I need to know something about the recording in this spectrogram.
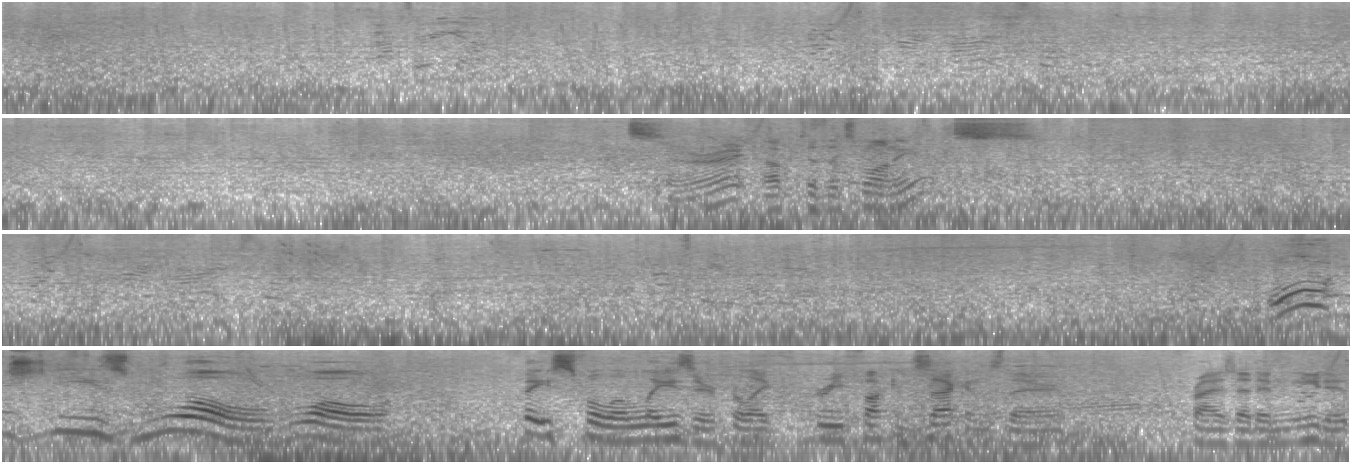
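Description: Video game gunfire and explosions crackle steadily.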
